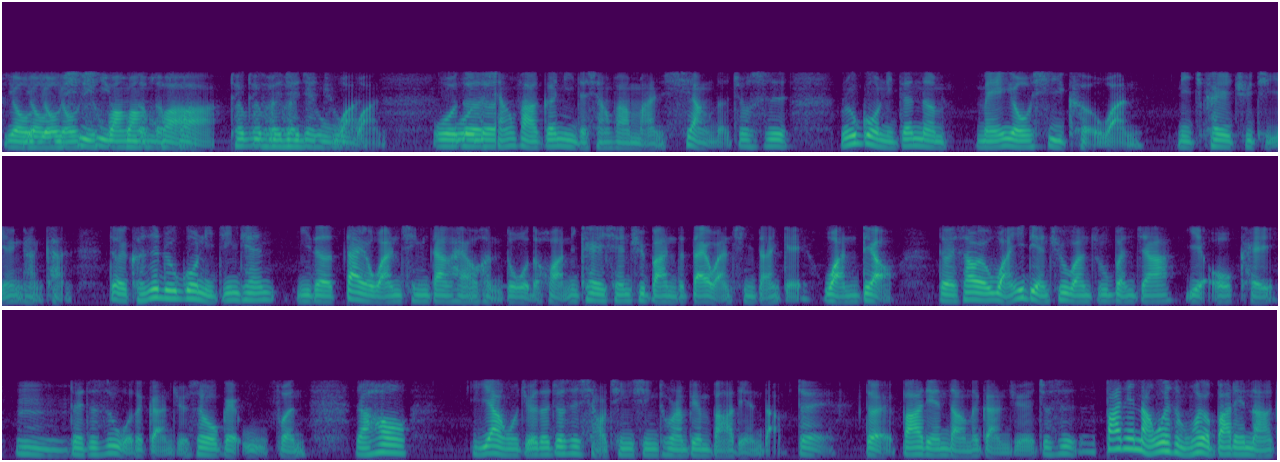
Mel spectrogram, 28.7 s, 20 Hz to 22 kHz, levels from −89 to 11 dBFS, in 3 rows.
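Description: Telephone speech with a doubled audio track from the very start until 3.7 s: a second full-band copy runs roughly 150 ms behind, at about the same level as the original, so everything sounds stuttered and slapped-back without any room tail. At 3.7 s it cuts off abruptly. The likely cause is a second capture of the same signal arriving through a slower path. Throughout, the G.711 telephone line limits the sound to below about 3.8 kHz.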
